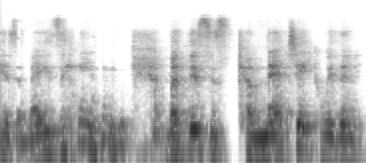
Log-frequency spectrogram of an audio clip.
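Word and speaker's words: Kemetic: called comedic yoga a lot of people say kinetic yoga which is cool because kinetic energy is amazing but this is cometic with an m as they marry in the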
